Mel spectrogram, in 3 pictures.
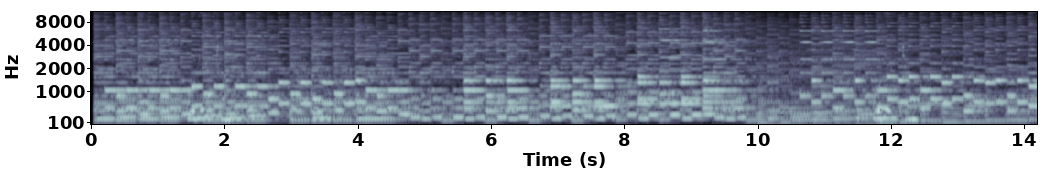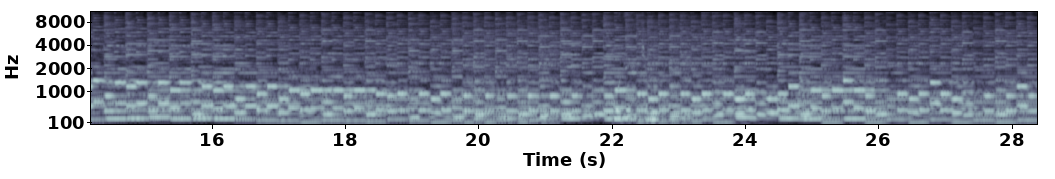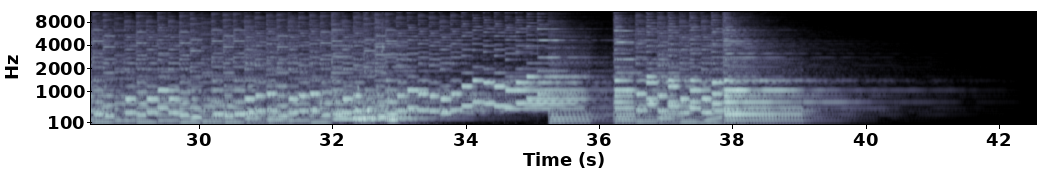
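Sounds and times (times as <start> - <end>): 
harpsichord: 0.2 - 40.1.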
